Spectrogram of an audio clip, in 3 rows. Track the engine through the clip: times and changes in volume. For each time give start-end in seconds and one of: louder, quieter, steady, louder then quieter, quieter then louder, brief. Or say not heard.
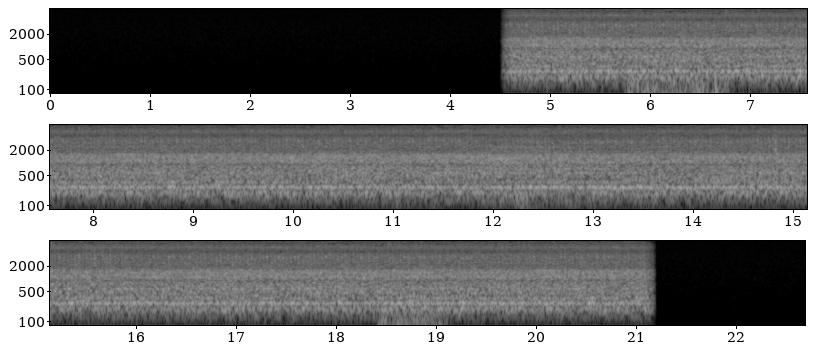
4.5-21.2 steady.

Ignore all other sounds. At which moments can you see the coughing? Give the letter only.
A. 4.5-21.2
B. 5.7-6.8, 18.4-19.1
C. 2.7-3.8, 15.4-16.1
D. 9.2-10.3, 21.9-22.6
B.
